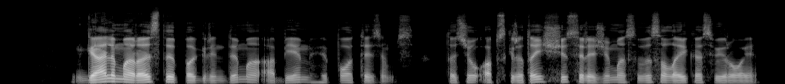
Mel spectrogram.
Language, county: Lithuanian, Tauragė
